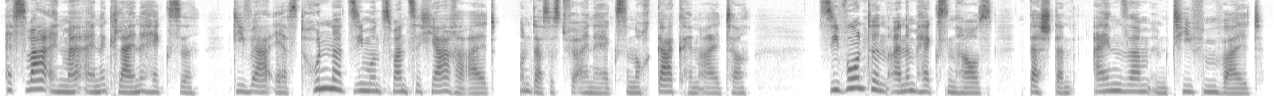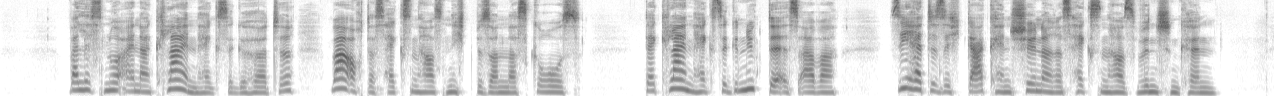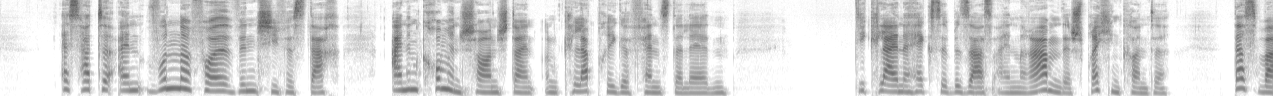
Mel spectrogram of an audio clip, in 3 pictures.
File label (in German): erzählung; LOFT VOICES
